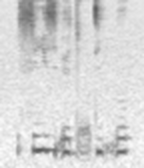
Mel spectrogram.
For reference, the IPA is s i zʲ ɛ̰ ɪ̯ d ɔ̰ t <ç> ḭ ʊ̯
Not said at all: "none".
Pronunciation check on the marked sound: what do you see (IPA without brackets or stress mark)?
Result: j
